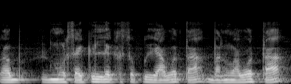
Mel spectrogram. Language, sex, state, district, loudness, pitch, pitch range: Bhojpuri, male, Bihar, Muzaffarpur, -16 LUFS, 110 Hz, 105-115 Hz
